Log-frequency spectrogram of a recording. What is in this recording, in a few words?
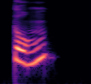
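"dong3", Chinese; HSK; HSK2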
